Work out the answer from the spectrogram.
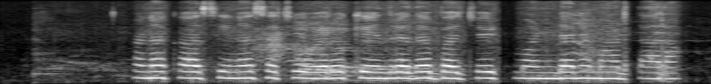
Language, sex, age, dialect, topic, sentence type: Kannada, female, 18-24, Dharwad Kannada, banking, statement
